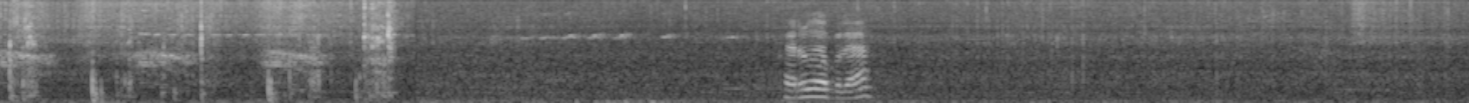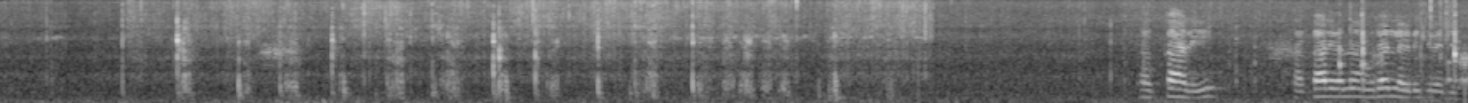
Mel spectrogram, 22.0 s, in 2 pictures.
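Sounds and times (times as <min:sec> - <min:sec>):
spoon scraping and knocking pot: 0:00.0 - 0:03.1, 0:12.4 - 0:17.8
vegetables sizzling in oil: 0:00.0 - 0:22.0.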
